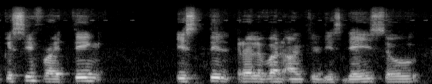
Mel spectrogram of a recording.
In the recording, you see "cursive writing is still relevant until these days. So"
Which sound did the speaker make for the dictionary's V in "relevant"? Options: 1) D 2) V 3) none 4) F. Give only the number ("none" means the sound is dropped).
2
